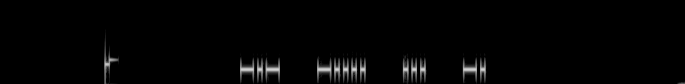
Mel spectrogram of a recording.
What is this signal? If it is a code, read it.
Morse code, heard as a keyed tone, about 28 wpm, spaced as for 16 wpm, 700 Hz. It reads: K6SN
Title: USA Call Signs - 4 Characters - 3x Character Spacing - 28wpm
